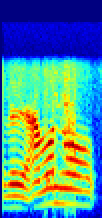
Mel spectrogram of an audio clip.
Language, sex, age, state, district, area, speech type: Odia, female, 45-60, Odisha, Bargarh, rural, conversation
